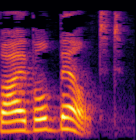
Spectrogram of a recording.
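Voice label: "Bible Belt", English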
